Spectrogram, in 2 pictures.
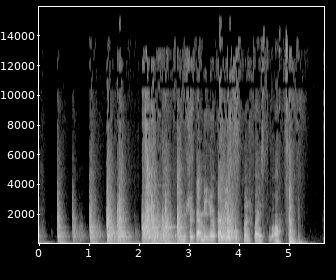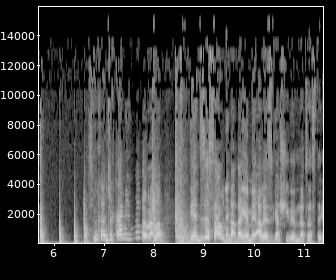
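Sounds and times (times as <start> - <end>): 
wooden sauna door slamming shut: 0.4 - 4.1, 8.0 - 9.1
speech: 3.0 - 5.2, 6.7 - 11.3.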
